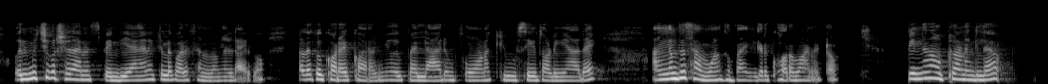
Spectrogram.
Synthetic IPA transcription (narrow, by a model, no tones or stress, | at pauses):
o̞ɾumit͡ɕːɨkurɐʂenːaːnuspendijɐŋːɐnekʲːuɭːɐkureːsɐmbɐŋːɐɭuɳɖa̰ːj̰iɾunːu | pːɐðokːekureːkurɐɲːuipːoelːaːɾumfo̞ːɳokʲːjuːsejt̪oɽɐɲːaːðe̞ | ɐŋːɐnɐt̪̬ːesɐmbɐŋːɐkːebaŋɡɐrkurɐʋaːɳḭʈːo̰ː | pinːenɐmukːiaːɳe̞ŋɡil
